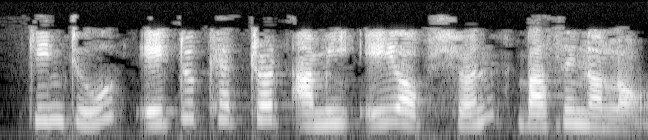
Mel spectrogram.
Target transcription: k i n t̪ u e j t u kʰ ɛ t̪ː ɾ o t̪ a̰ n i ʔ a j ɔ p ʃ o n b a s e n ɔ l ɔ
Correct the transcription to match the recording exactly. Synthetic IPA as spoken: k i n t̪ u e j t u kʰ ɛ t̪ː ɾ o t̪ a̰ m i ʔ e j ɔ p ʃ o n b a s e n ɔ l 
